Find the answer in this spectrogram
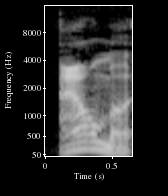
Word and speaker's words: Alma: the way now this Alma is pronounced like the name Al Al Bundy thanks so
